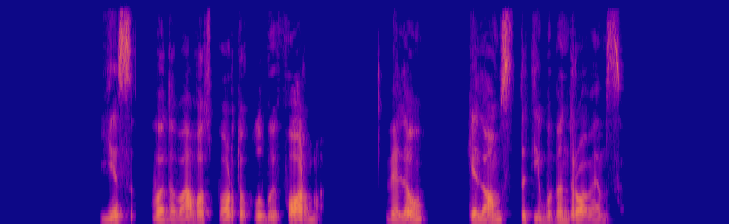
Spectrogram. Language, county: Lithuanian, Vilnius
